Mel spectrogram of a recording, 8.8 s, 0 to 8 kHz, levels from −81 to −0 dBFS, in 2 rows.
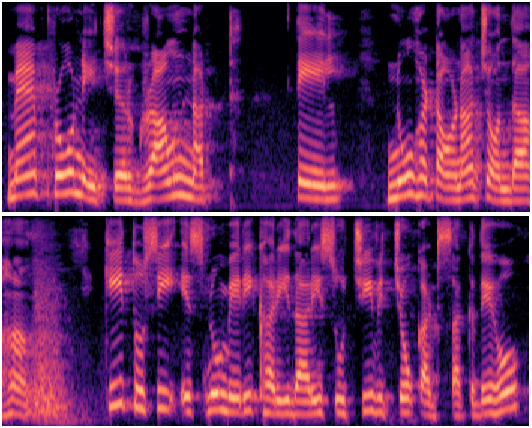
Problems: none marked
